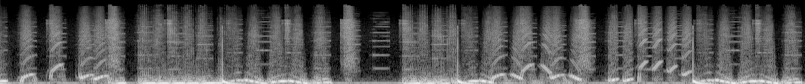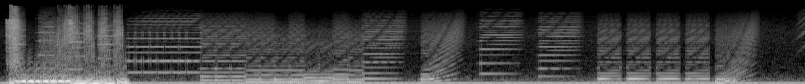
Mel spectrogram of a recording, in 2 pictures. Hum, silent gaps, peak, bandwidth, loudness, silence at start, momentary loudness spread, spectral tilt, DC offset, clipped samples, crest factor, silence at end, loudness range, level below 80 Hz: none; none; 0 dBFS; 17.5 kHz; -15 LUFS; 0 s; 15 LU; -5 dB/octave; under 0.1%; under 0.1%; 14 dB; 0 s; 12 LU; -16 dBFS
